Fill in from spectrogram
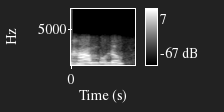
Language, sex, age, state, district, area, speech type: Gujarati, female, 30-45, Gujarat, Surat, urban, conversation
